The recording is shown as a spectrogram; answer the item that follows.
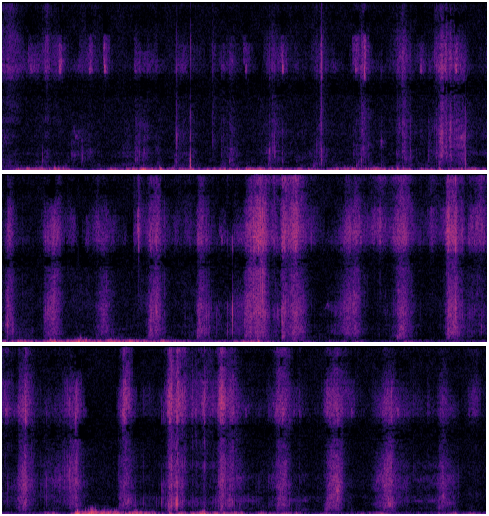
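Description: Footsteps walking at a steady pace, about two a second, on gravel and shingle, with gusts of wind rumbling on the microphone, strongest about two-thirds of the way through.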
